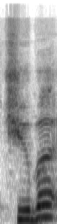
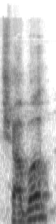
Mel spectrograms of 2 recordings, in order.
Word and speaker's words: Chuba: I found out that the dude's name was chuba and not chubba oh tuber Hubbert sorry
